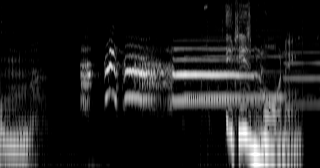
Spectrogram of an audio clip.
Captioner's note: rooster crowing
